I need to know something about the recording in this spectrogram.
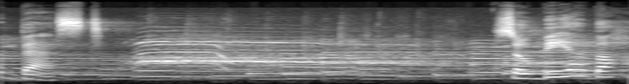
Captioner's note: audience cheers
